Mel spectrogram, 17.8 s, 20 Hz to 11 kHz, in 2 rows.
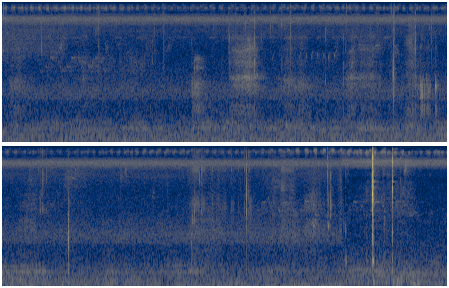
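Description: Outdoor pond-side ambience: insects trill steadily and high-pitched over a low rumble of wind and handling noise. A few faint rustles come in the middle, and there is one sharp click about 16 seconds in.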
